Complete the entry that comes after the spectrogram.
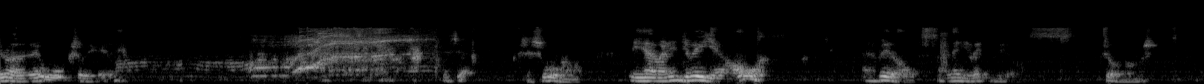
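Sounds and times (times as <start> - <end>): electric drill whining: 2.5 - 4.4.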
